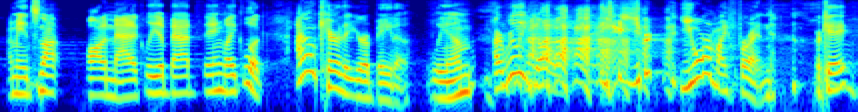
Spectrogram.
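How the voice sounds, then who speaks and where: A man's voice: sits high, sharp tone. A man co-hosting a comedy podcast, with a nasal voice, rambling in casual chat with lots of restarts. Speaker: podcast co-host.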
